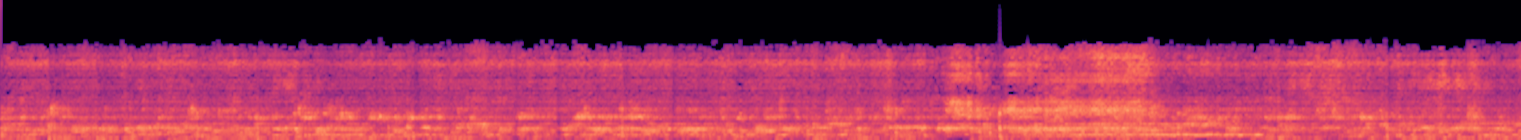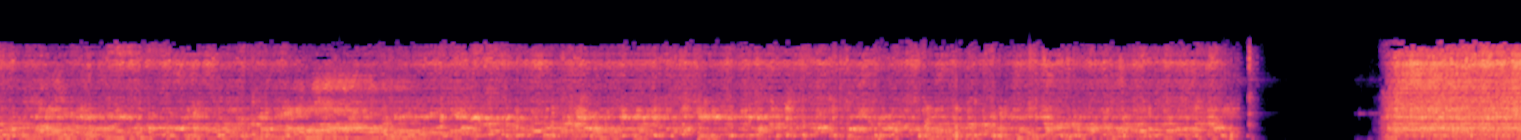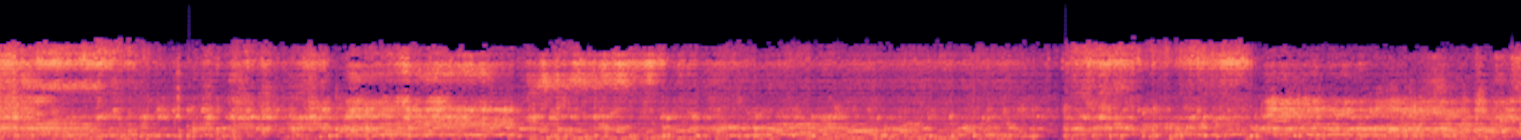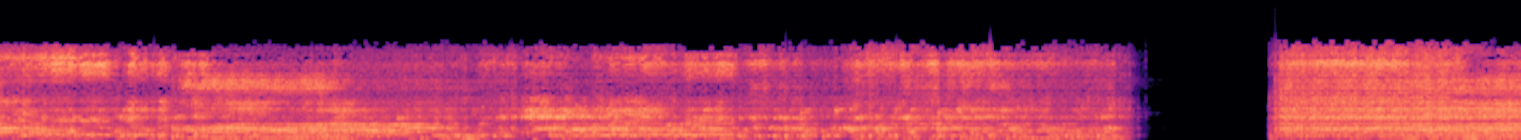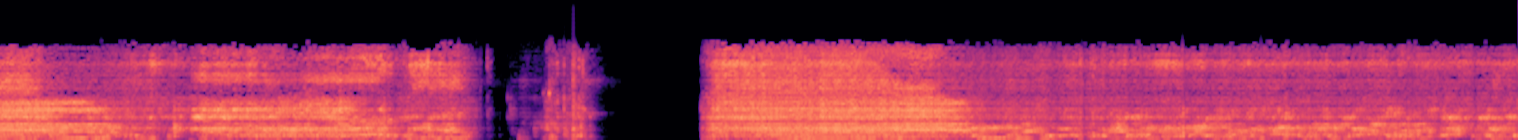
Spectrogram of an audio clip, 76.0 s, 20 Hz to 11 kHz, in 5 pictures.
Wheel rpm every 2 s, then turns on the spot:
70, 70, 70, 70, 70, 70, 70, 70, 70, 70, 70, 70, 70, 50, 30, 70, 70, 70, 70, 70, 70, 70, 70, 70, 70, 70, 70, 70, 30, 50, 70, 70, 50, 0, 60, 70, 70, 70.
none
